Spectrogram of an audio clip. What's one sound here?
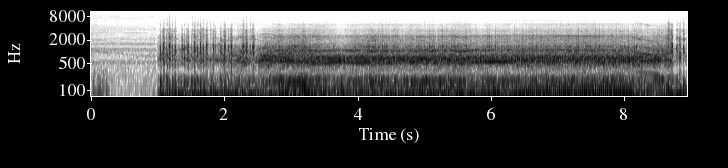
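Water rushes and sprays steadily as a small vehicle skims across it.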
